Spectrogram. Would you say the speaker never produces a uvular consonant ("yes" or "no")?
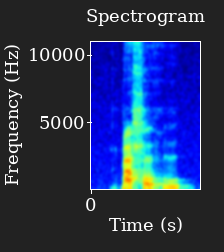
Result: no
